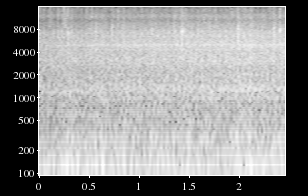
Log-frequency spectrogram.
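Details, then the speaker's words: Geo Tracker with reinstalled engine, first start after revival, timing about 8° BTDC at idle: steady, even low idle rumble with no misses, knocks or ticks; engine sounds healthy and settled. "oo she's idling too maybe the timing's good"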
